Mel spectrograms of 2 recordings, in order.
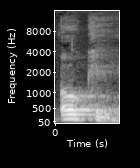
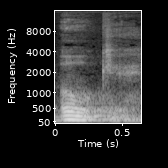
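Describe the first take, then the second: First: Said in the usual way. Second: Soft whisper. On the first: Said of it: "he whispered". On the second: Shown as a demonstration. Teacher shows the class the prisoner's soft reply, whispered. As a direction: breathe "Okay" out quietly. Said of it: "he whispered, धीरे से".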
